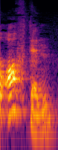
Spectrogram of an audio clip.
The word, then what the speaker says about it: often: Y hay gente que se come la T. Entonces, how often. ¿Ves? Entonces, tú decides. Es que he oído los 2 de nativos y se puede decir los 2.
